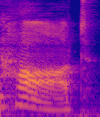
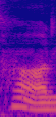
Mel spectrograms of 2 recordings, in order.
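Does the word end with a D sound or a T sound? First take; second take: T sound; D sound. First: The final D is said as a T. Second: The final D is said as a D. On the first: The speaker calls it wrong. "they pronounce their D's as T's" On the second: The speaker calls it right. "but you still pronounce your D's"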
